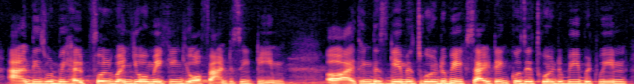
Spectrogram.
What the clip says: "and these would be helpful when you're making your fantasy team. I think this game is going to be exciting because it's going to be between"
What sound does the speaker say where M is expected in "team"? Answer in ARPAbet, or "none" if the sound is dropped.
M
